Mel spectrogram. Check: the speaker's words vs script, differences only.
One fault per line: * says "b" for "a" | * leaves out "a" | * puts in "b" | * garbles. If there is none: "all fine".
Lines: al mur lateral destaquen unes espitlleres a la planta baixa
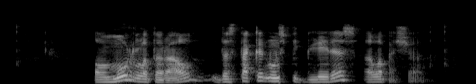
* leaves out "unes"
* leaves out "planta"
